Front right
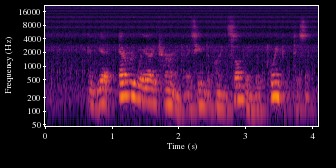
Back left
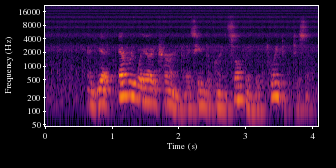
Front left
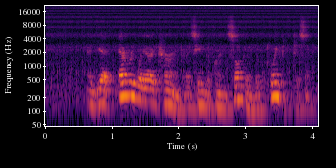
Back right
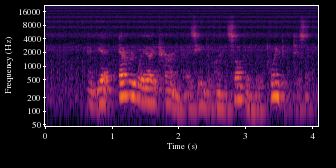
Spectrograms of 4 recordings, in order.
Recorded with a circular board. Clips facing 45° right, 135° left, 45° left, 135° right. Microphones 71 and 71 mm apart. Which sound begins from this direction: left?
A man speaking, at 0.6 s.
